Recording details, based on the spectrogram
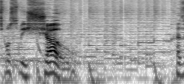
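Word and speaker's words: Chaud: either it's not pronounced chod it's supposed to be show cuz it's the French word for fire or or flame so it'll be show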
